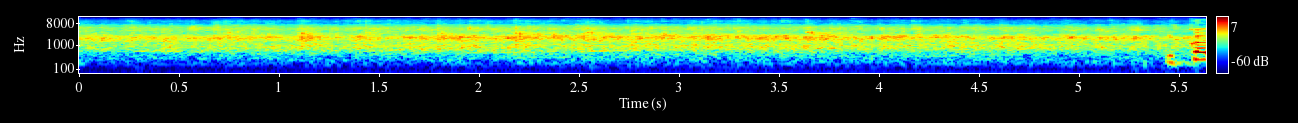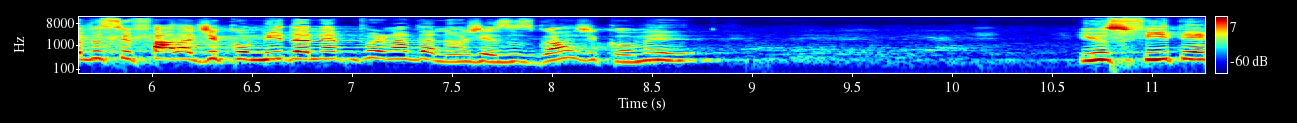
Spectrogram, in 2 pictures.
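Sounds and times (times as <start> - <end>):
audience applauding: 0.0 - 6.0
speech: 5.4 - 8.9, 10.6 - 11.2.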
